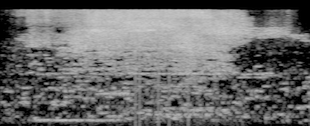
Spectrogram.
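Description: Loud steady hiss of steam venting from a plastics compounding extruder line, starting just after the start and cutting off about three seconds in. A low machine hum runs under it for about a second.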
